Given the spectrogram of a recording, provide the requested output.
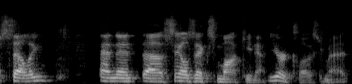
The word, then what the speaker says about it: Machina: By the way, it's the Tao of Selling and then Sales Ex Machina. You're close, man. Machina. Like I said, I'm from Arkansas. My mom says we don't know how to pronounce names down there.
